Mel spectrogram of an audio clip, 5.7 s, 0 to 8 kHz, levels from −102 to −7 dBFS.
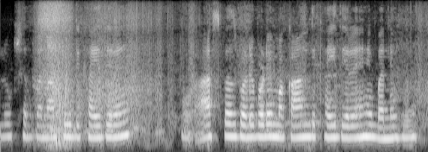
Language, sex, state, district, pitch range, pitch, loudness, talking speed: Hindi, female, Uttar Pradesh, Jyotiba Phule Nagar, 195-205 Hz, 200 Hz, -19 LUFS, 190 wpm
